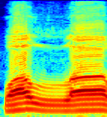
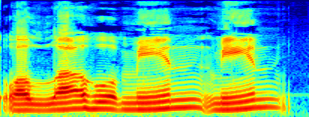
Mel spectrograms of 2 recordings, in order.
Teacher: lafaz Allahnya dibaca tebal karena sebelum lafaz Allah baris atas. Wallah mad asli, wallahu min tuh.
